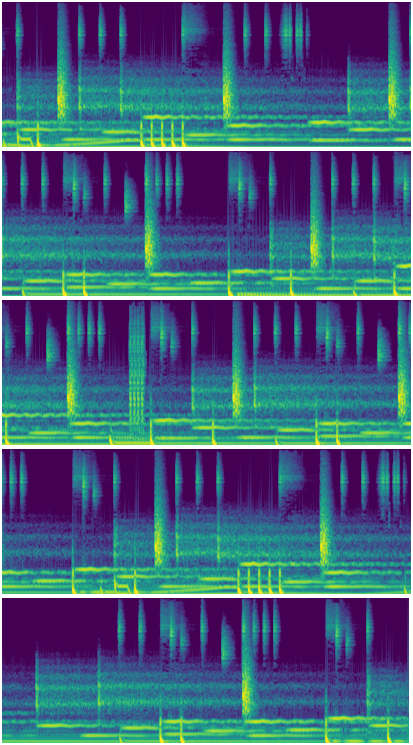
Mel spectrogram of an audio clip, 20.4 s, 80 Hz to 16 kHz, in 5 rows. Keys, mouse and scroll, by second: 6.1 right click, 11.5 space, 16.5 space, 17.2 right click, 20.1 space.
